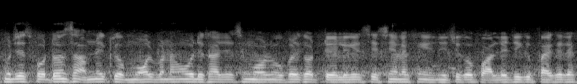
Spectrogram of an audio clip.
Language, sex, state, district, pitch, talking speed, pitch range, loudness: Hindi, male, Madhya Pradesh, Katni, 115 Hz, 260 wpm, 110-120 Hz, -14 LUFS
